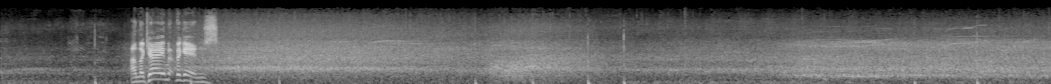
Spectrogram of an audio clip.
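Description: A stadium crowd roars and murmurs.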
